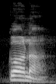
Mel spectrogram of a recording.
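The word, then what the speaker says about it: corner: কণা অর্থ কোণ, কণা অর্থ কোণ। এখানে কর্নারের ওয়ার্ডের মাঝখানে আর আছে, আরের পরে কনসোনেন্ট থাকার কারণে প্রথম আরের উচ্চারণ হবে না এবং লাস্টে ওয়ার্ডের আর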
